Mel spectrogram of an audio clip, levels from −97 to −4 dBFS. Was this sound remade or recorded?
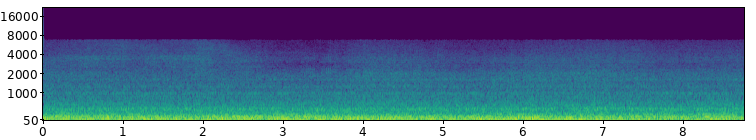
recorded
